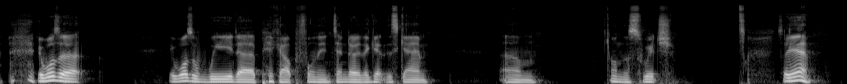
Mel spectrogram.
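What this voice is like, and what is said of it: Voice going, strained. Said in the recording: “I'm losing my voice a bit here”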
